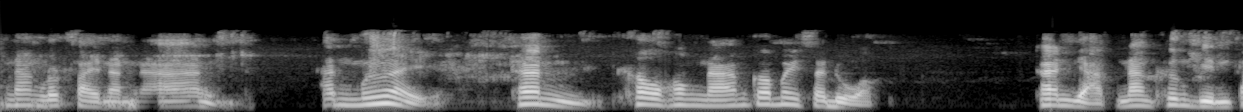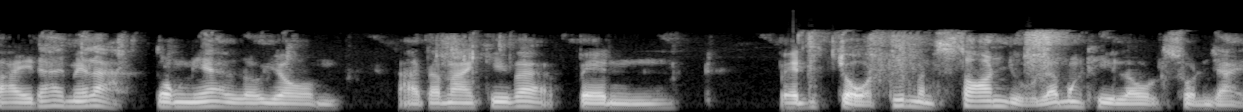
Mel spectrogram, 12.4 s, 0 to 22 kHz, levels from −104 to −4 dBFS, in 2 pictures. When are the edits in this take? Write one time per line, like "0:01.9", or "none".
0:06.9
0:09.0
